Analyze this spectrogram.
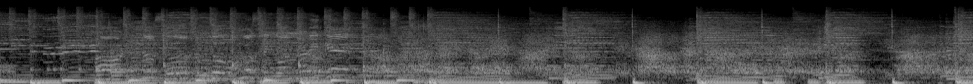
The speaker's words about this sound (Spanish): Y canta esa gente, ¿me escuchás?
